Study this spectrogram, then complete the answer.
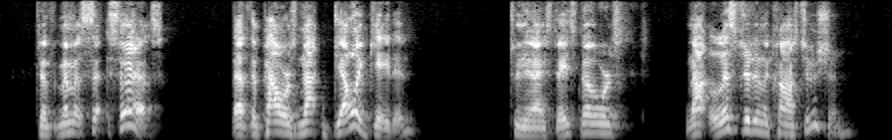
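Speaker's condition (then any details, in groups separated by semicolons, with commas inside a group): No condition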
